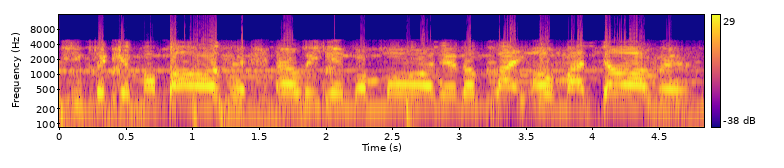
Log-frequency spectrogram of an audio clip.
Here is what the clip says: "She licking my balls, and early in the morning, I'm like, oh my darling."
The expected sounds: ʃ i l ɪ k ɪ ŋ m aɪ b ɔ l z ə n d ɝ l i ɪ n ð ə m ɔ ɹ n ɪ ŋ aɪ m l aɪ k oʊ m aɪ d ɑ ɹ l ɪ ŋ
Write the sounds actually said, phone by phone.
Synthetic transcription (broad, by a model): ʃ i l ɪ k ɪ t m aɪ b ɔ z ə ɝ l i ɪ n ð ə m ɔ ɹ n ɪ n aɪ m l aɪ k oʊ m aɪ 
